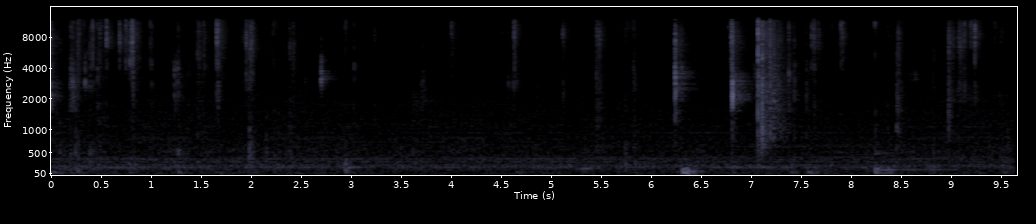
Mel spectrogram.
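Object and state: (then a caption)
Dry hard soap, crunchy. A small, solid piece of purple dried hard soap is pinched between red-nailed fingers over a pile of soap crumbs while a metal blade slices and scrapes it. The result is a quiet, irregular series of crisp, crunchy, crumbling cuts, bright and high with very little low end. Each snap is sharp and dies away almost instantly.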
